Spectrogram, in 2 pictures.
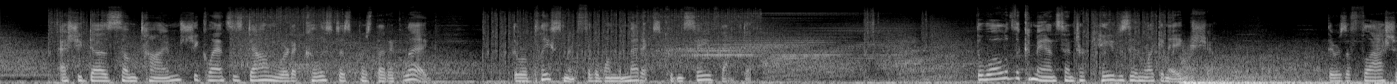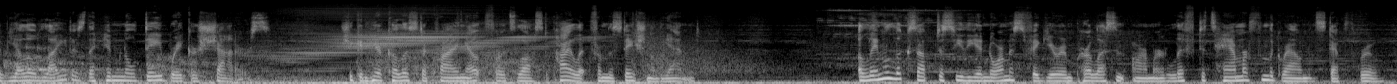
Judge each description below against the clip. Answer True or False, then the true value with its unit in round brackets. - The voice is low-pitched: False (155 Hz)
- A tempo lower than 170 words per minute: False (175 wpm)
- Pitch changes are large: True (6.3 semitones)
